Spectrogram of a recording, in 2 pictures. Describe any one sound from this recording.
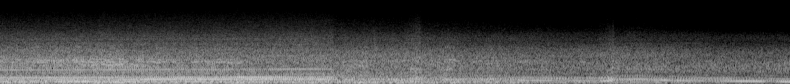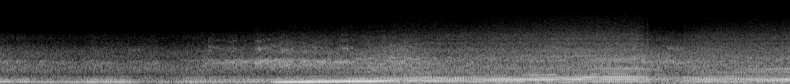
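A sports car engine roars at high revs, dropping in pitch as it slows for a corner and rising again as it speeds up.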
